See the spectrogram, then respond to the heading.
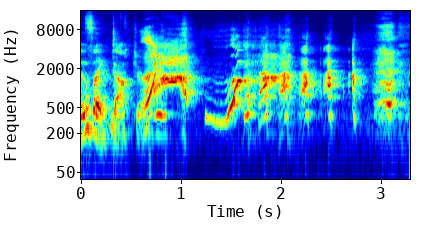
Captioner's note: screams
